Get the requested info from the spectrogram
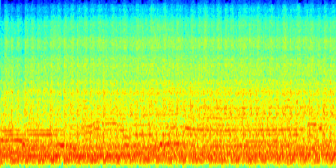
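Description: Live rock band playing loud, with guitar and drums filling the sound, and a long held note through the second half.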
